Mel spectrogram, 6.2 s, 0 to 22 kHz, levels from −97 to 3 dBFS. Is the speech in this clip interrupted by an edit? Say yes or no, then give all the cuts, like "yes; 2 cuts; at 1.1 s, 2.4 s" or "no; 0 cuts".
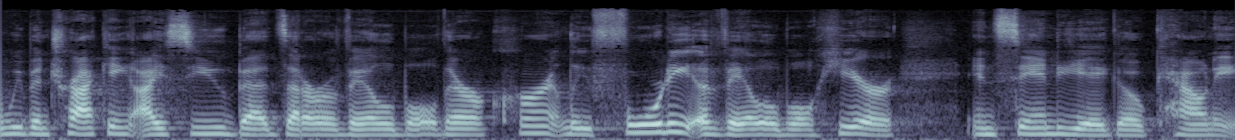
no; 0 cuts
